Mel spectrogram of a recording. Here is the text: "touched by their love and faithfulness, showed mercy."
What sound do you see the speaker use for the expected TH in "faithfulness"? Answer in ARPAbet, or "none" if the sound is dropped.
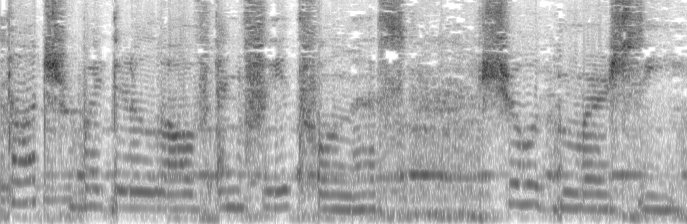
T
